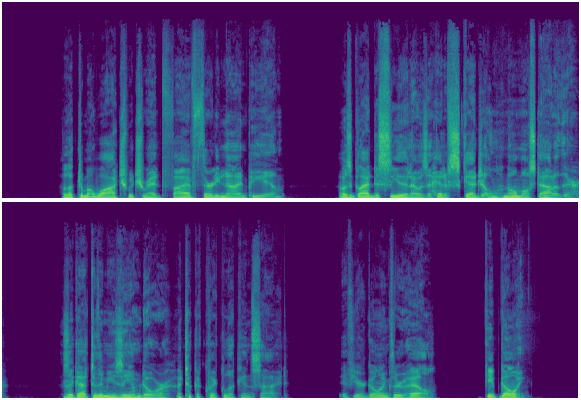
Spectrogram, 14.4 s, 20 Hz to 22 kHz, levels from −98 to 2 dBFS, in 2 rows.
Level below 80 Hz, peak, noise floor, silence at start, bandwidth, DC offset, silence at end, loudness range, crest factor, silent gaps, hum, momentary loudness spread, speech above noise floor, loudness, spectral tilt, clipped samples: -46 dBFS; -6 dBFS; under -90 dBFS; 0.75 s; 18.5 kHz; under 0.1%; 0.7 s; 7 LU; 18 dB; none; none; 14 LU; over 68 dB; -22 LUFS; -5.5 dB/octave; under 0.1%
